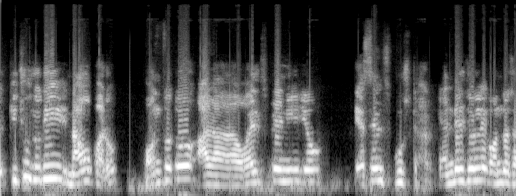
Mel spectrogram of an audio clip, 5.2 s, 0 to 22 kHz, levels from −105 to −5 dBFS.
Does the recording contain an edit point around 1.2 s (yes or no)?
no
